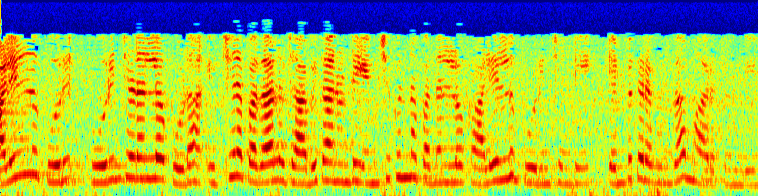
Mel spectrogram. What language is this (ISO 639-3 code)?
tel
